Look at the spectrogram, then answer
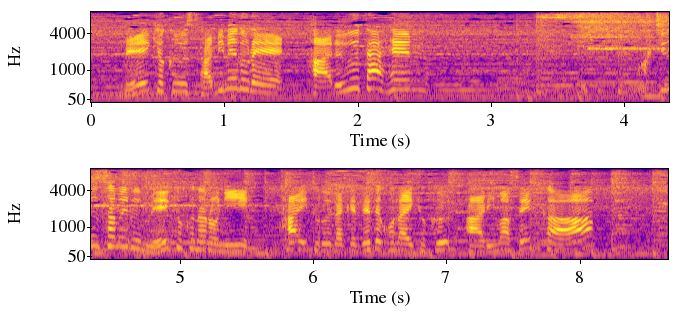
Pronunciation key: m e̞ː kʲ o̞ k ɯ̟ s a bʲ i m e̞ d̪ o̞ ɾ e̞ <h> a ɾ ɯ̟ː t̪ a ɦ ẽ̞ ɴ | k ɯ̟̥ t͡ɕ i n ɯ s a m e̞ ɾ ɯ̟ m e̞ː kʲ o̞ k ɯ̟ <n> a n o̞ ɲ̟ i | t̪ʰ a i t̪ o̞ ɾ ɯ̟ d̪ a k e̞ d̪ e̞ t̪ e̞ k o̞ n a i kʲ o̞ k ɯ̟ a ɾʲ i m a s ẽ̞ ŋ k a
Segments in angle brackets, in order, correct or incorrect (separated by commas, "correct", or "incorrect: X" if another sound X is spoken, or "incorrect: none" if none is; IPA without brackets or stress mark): correct, correct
